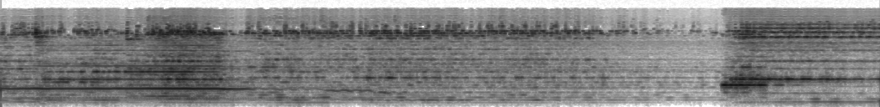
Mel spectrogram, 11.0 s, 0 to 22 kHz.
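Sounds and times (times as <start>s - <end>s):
worship music on keyboard: 0.0s - 6.4s, 9.0s - 11.0s.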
